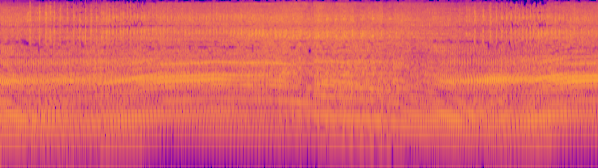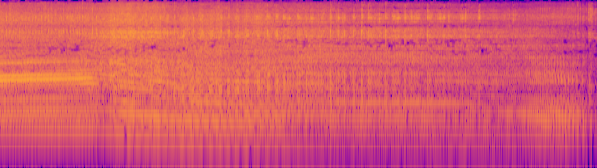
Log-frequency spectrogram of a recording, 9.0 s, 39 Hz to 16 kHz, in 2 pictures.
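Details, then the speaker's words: Second marketplace Homelite-type string trimmer, bottle-fed 2-cycle fuel; sticky throttle cable, and dirt blew out of the muffler on starting. A high, raspy buzz that surges and sags, sounding slightly off; the owner says it almost sounds hopped up. Cause unknown. "Oh, this one sounds a little funny. Well, she popped off and ran. It just sounds a little bit different."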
